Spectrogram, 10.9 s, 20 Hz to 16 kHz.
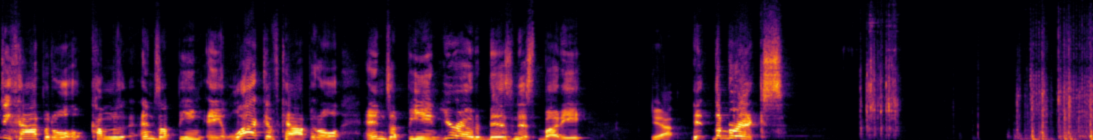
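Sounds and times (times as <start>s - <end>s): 
speech: 0.0s - 5.9s, 6.5s - 7.9s
cash register sound effect with ding, coins and drawer: 8.5s - 9.2s, 10.1s - 10.9s.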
